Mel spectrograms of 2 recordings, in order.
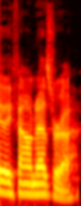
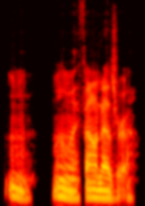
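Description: First: The voice sounds excited and happy. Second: The voice sounds flat and let down. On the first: The news is welcome. "I was like, yay" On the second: The news spoils something. "And then I was like"

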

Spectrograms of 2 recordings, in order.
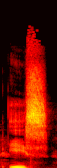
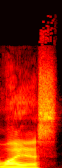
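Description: First: The name is said as one word, like ease. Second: The name is spelled out as two letters. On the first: The speaker calls it right. "That's how you say it" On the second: The speaker calls it wrong. "I was wrong. It's not YS. That's just the two letters in it"

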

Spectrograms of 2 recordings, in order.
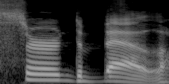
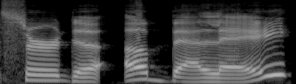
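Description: First: The 'de' runs straight into the following noun. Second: The 'de' is a separate syllable before the noun. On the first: The speaker calls it right. "you taught me earlier that it's" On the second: The speaker calls it wrong. "I was mispronouncing it for a while. I was going"

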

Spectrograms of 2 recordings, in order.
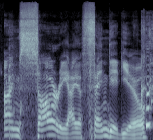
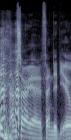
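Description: First: The apology is spoken in a sarcastic tone. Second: The apology is spoken in a sincere tone. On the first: The apology is not meant. "not a joke, but sarcastic" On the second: The apology is genuinely meant. "this is sincere"

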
